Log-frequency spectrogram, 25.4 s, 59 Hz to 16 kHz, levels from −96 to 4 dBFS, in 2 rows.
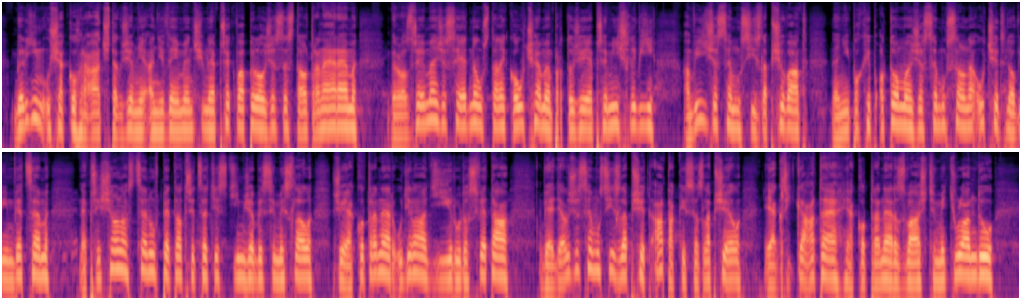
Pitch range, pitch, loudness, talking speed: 125-145 Hz, 135 Hz, -18 LUFS, 175 wpm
